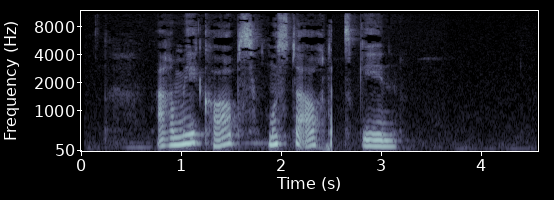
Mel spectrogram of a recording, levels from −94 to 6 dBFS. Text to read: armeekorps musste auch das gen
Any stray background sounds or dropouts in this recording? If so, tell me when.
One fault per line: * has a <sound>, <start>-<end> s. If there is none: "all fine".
* has a dropout, 2.5-2.7 s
